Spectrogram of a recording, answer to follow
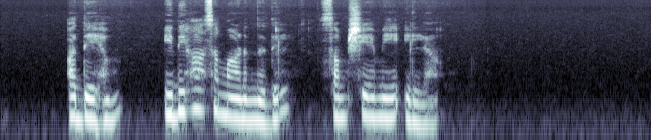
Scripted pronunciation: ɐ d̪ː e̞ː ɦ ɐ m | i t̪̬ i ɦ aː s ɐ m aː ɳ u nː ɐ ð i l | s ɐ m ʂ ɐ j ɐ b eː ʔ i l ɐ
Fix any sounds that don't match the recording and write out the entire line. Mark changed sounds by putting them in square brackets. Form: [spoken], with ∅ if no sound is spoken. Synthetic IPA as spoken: ɐ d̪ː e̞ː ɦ ɐ m | i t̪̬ i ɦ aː s ɐ m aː ɳ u nː ɐ ð i l | s ɐ m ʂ ɐ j ɐ [m] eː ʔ i [lː] ɐ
